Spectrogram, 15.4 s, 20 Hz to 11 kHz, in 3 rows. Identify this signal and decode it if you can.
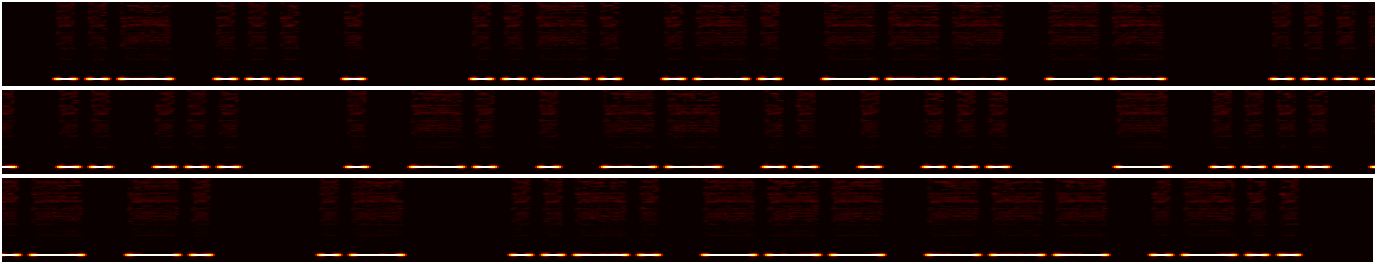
Morse code, heard as a keyed tone, about 20 wpm, 1000 Hz. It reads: USE FROM HIS ENEMIES THAN A FOOL
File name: qotdfiles / 20wpm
